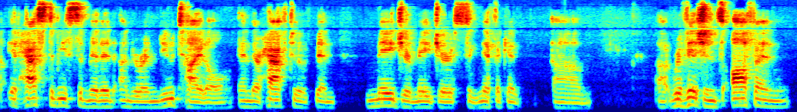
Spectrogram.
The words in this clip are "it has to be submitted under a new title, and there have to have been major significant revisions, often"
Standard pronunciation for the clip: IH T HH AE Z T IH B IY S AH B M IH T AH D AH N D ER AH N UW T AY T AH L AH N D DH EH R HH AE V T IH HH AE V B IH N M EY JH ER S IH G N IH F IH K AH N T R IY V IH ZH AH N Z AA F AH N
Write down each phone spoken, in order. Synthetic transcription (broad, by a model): IH T HH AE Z T IH B IY S AH B M IH T AH D AH N D ER AH N UW T AY T L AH N DH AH R HH AE F T IH V B IH N M EY JH ER S IH G N IH F IH K AH N T R IY V IH ZH AH N Z AA F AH N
